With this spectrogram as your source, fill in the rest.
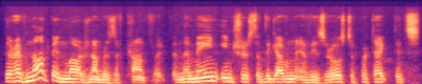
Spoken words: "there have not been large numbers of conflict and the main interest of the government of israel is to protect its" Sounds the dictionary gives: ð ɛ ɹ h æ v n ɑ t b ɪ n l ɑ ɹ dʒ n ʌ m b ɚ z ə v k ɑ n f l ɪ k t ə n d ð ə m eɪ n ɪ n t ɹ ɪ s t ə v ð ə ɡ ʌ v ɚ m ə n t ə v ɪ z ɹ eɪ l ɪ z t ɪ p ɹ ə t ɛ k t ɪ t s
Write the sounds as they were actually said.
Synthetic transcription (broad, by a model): ð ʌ ɹ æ v n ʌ t b ɪ n l ɑ ɹ dʒ n ʌ m b ɚ z ə v k ɑ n f l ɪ k t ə n ð ə m eɪ n ɪ n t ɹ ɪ s t ə v ð ə ɡ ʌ v ɚ m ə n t ə v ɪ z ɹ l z t ɪ p ɹ ə t ɛ k t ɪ t s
